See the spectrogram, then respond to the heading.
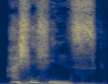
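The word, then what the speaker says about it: Os Axixins: rôle dans courtmétrage brésilien os axixin prononcé Ashishins ont tripé sur un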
